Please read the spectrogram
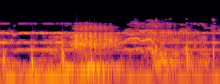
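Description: Horse whinnying about a second in, a short wavering call, over sustained background music chords.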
